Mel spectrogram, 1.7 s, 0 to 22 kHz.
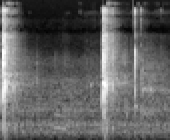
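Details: Two sharp snapping pops about a second apart and a fainter click from a Kalecope Q60 radial low-intensity shock wave therapy device firing at a low setting during a treatment demonstration.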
